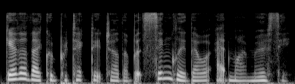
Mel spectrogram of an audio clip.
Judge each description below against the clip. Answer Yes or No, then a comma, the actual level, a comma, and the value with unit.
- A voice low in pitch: No, high, 190 Hz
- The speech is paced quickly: Yes, fast, 265 wpm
